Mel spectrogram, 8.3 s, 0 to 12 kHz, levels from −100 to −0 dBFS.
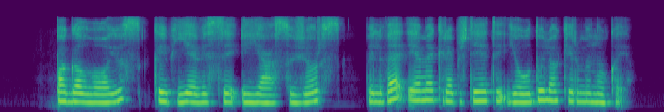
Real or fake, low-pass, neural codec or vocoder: real; 7.2 kHz; none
